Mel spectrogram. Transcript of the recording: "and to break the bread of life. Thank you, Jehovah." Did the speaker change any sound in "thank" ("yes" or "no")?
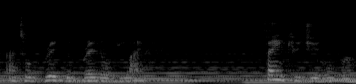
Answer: no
